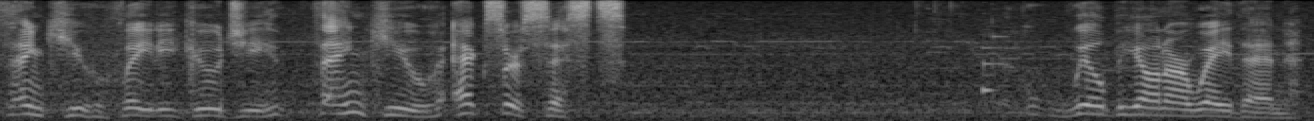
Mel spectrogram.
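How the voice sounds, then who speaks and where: Game role: meek, anxious youth, fairly high, apologetic and polite, clear noise behind. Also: male voice, animated, slow pace. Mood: grateful. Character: worried, humble young man, deferential and remorseful. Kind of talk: video game voice acting.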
